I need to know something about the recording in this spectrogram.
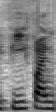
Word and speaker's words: Fifine: condenser mic, जो कि फी फाइन की तरफ से या फाई फाइन की तरफ से आता है, इसको जो भी आप कहना चाहे, इसकी प्रोनाउंसिएशन चाहते फाई फाइन है फाई फाइन है, और इसको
